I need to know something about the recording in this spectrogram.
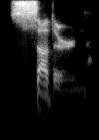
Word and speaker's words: Southern: west right and then this is pronounced south of course um that's not a word that gives anyone any trouble um but here if we're using the adjective we're gonna say Southern so it's a uh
